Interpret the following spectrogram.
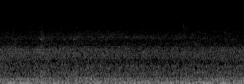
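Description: Steady low rumble of outdoor street background noise, with no distinct events.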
